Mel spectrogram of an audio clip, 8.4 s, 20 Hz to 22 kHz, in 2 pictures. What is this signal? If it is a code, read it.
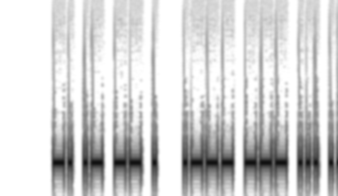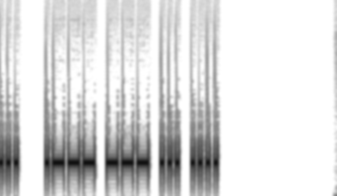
Morse code, heard as a keyed tone, about 25 wpm, 700 Hz. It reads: NAME JOSH JOSH
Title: Practice QSO - Exchange 1 - Beginning - 25wpm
